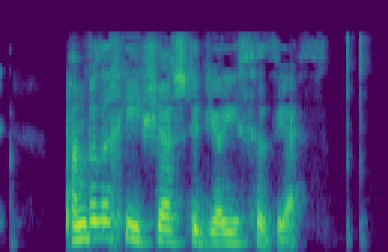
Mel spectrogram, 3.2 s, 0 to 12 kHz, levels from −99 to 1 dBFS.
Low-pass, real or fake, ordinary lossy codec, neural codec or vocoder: 7.2 kHz; real; AAC, 32 kbps; none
